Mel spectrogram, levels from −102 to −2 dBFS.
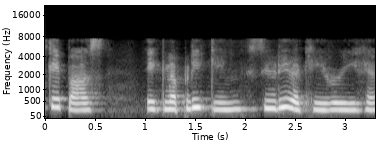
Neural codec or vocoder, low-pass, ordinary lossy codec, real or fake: codec, 16 kHz, 1.1 kbps, Voila-Tokenizer; 7.2 kHz; none; fake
